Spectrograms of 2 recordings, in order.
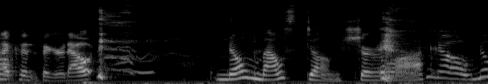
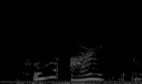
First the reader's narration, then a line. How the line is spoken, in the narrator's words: he whispered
